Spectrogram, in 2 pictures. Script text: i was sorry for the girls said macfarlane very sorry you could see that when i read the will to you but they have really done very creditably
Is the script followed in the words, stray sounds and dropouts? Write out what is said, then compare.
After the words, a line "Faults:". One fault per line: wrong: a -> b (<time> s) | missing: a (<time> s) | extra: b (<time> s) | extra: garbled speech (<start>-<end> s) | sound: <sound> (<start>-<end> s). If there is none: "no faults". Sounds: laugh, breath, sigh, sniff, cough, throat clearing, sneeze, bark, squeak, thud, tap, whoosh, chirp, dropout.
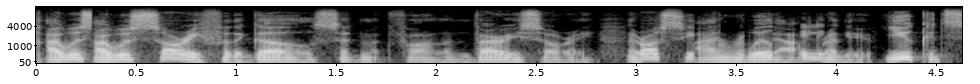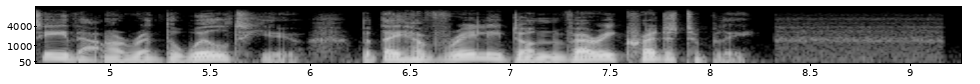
i was i was sorry for the girls said macfarlane very sorry [garbled] you could see that i read the will to you but they have really done very creditably
Faults:
extra: i was (0.3 s)
extra: garbled speech (2.9-4.2 s)
missing: when (5.0 s)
